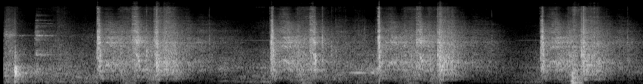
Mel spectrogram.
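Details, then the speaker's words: Harley-Davidson Dyna: several harsh, rattling clashes, about four in seven seconds, on each start attempt, as if it's coming apart inside. Starter clash from a worn compensator. "um problema na hora da partida aquele barulho que parece que está desmontando tudo parece estar treinando tudo por dentro ele é proveniente dessa peça que a parti"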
